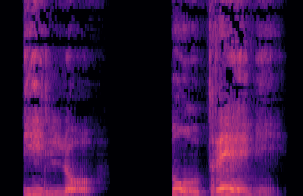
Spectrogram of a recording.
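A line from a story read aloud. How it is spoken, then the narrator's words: Exclamation. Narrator (Italian): esclama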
